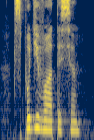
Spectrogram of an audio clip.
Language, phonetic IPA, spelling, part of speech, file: Ukrainian, [spɔdʲiˈʋatesʲɐ], сподіватися, verb, Uk-сподіватися.ogg
- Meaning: to hope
